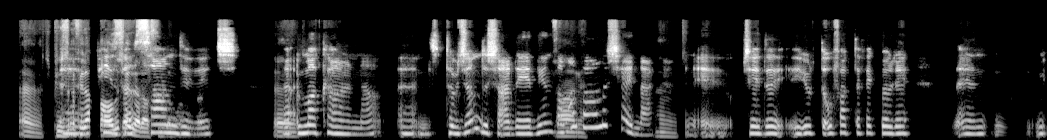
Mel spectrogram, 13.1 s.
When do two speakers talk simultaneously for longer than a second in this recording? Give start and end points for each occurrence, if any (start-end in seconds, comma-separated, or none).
0.8-2.6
